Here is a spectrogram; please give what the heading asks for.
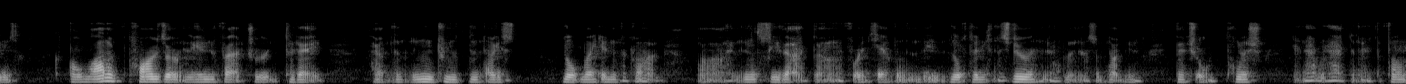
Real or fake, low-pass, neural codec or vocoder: fake; 7.2 kHz; autoencoder, 22.05 kHz, a latent of 192 numbers a frame, VITS, trained on one speaker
